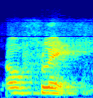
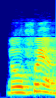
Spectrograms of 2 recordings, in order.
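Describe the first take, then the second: First: "Novle" with the last vowel after the L; mispronounced name. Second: "Novel" said as "no-FEL"; corrected pronunciation. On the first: Host misreading the poem's title, saying "Novle". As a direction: say "Novle", ending in "-fle". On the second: Host checking the name's reading, saying "Novel" as "no-fel". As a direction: say "Novel" with the E before the L. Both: Real, not acted. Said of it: "bacanya novel ya".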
